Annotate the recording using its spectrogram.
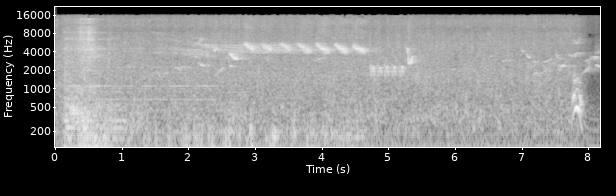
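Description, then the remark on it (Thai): A dog gives a loud bark at the start as dogs fight a crocodile, then birds chirp in quick repeated bursts over a steady outdoor ambience, and a final sharp bark sounds near the end. “สุนัขบางตัวต้องตายไประหว่างการต่อสู้ แต่ตัวที่เหลือก็ยังคงต่อสู้กับจระเข้นั้นต่อไปอย่างกล้าหาญจระเข้ถูกพวกสุนัขกกัดได้รับบาดเจ็บสาหัส จนทนไม่ไหวและก็ได้หนีลงไปในน้ำ”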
